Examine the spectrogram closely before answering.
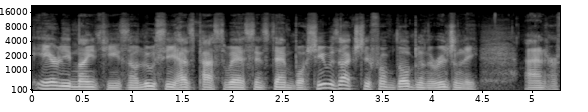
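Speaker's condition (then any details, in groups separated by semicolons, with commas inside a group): Cleft lip and palate; adult, age 41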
